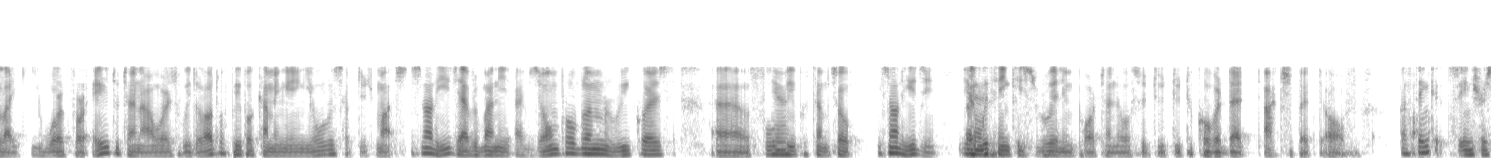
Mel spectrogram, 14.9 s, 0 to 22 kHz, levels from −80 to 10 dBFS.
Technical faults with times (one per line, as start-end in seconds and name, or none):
0.00-14.92 iLBC codec
0.53-0.57 lost iLBC frames
6.78-6.82 lost iLBC frames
